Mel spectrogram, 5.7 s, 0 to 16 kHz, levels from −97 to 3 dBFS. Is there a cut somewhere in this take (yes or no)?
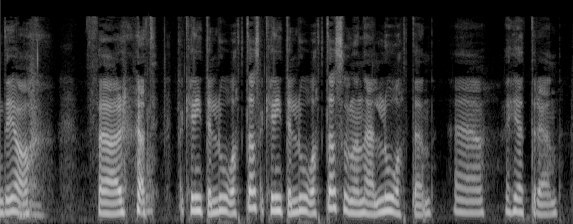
yes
